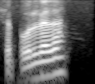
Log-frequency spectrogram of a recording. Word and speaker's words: Sepulveda: Santiago Sepulveda. – Spell that last name. – S-E-P. Okay, let me start all over again. S-E-P-U-L.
